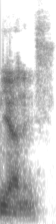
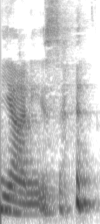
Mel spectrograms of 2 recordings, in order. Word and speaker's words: Ioannis: to ask him two times how do you pronounce his name so Janson yanis yeah yason yanis yon yanis there you go welcome to the show thank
